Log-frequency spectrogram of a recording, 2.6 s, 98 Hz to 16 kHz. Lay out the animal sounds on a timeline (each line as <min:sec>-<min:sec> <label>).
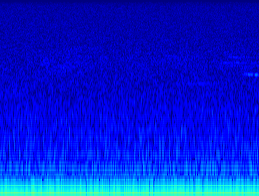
0:01.7-0:02.6 Hermit Thrush (Catharus guttatus)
